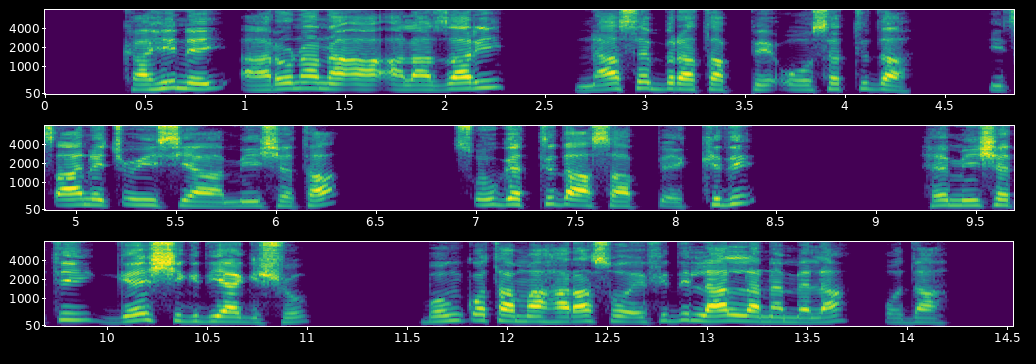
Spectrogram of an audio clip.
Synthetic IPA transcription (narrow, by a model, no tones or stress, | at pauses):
kɐɦɪnɛjaːɾɔnɐnɐʔaːʔɐlaːzaːɾɪ | naːsɛbɪɾɐt̪ɐpːɛʔo̞ːsɛt̪ːɪd̪ɐ | ɪt͡sʼaːnɛt͡ʃʼʊjɪsɪjaːmiːʃɛt̪ɐ | t͡sʼuːɡɛt̪ːɪd̪ɐːsaːpːɛːkːɪd̪ɪ | hɛmiːʃɛt̪ɪɡe̞ːʃːɪɡɪd̪ɪjaːɡɪʃːɔ | bɔŋkʼːɔt̪ɐmaɦɐɾɐsoːɛfɪd̪ɪlaːlːɐnɐmɛlɐɔd̪ɐ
